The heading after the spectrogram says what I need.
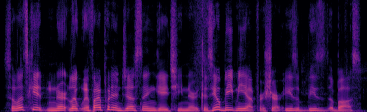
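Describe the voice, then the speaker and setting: A man hosting a casual group chat, excitable and laughing often as they watch videos together. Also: on the high side, moderate pace, creaky, no echo, studio quality. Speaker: podcast host.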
